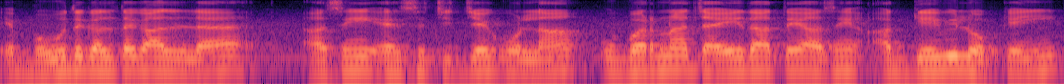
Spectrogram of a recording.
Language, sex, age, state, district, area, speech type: Dogri, male, 18-30, Jammu and Kashmir, Udhampur, urban, spontaneous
